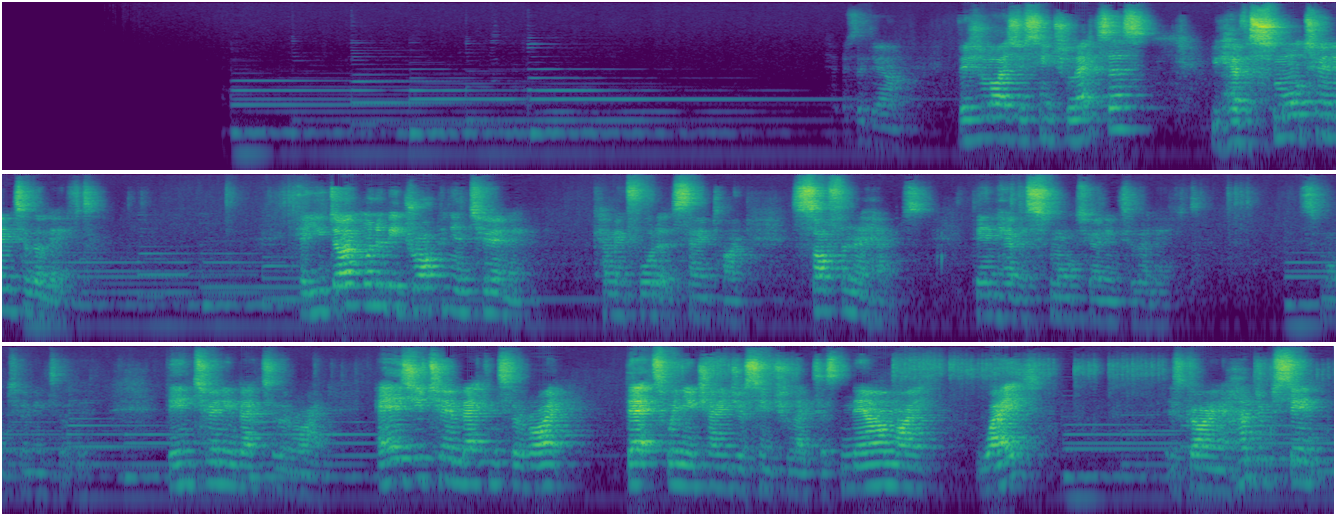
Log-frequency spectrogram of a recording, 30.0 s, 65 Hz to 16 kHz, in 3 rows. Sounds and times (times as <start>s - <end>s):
Music: 1.7s - 15.6s, 19.6s - 26.2s, 26.8s - 30.0s
Speech: 6.4s - 10.8s, 12.2s - 18.9s, 19.8s - 20.7s, 21.3s - 27.8s, 28.8s - 30.0s.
